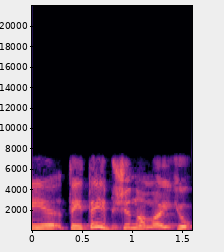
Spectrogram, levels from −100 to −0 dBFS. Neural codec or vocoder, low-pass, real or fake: none; 7.2 kHz; real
